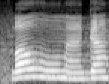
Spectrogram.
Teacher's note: sifat lin, lentur, lemas, tidak boleh disentak.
